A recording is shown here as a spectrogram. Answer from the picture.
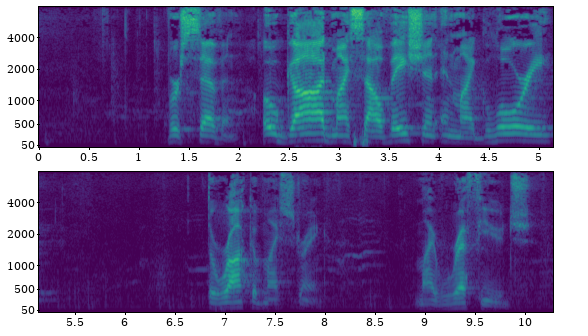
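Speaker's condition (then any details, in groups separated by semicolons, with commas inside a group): No condition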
